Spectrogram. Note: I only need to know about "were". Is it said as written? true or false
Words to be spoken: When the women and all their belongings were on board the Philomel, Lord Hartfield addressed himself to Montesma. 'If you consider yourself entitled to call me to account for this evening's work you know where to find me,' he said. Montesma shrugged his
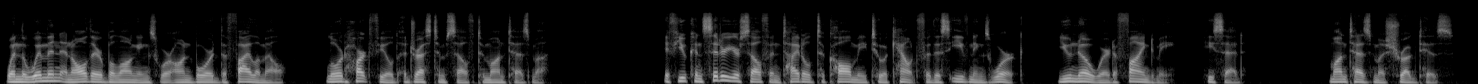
true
